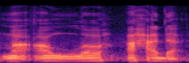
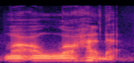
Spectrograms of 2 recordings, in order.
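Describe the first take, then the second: First: The vowel before hada is clearly heard. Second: The vowel before hada is dropped.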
